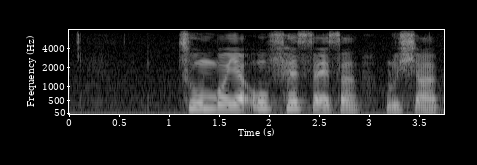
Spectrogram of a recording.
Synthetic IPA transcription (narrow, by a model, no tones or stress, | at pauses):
tʰumbɔjaʔup̪fʰɛsɛsa | ɺuʃaːkʼa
